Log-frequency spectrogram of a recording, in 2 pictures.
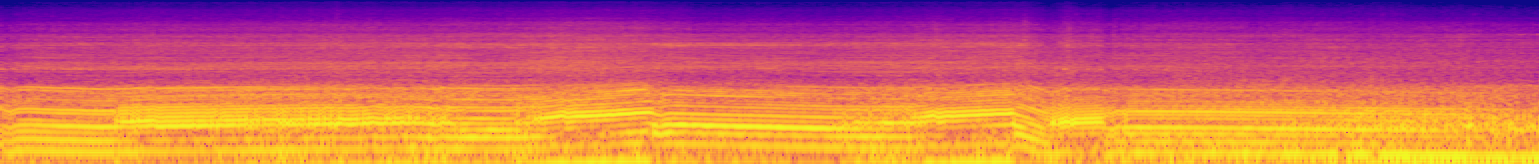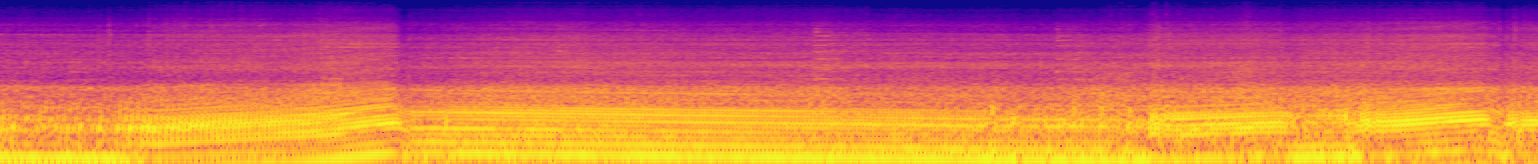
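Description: Motorcycle engine running under way, heard from the bike itself. The revs climb and fall back several times with throttle and gear changes, the biggest swings near the start, about a third of the way in, and around two-thirds of the way in.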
